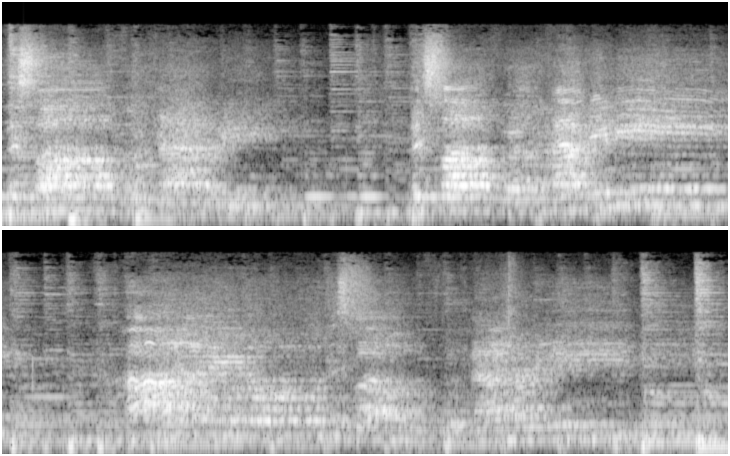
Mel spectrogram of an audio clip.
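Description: Live acoustic folk song with many voices singing together, a crowd joining the singer.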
